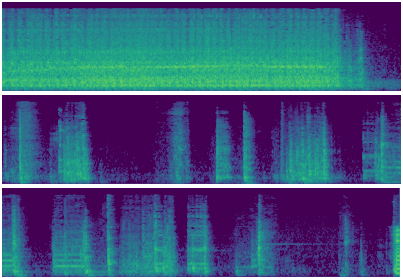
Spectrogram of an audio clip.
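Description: A domestic sewing machine stitching a ruler-guided quilting line runs in a loud, steady whir for about four seconds, then stops, followed by scattered short clicks and rustles of fabric and ruler handling.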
